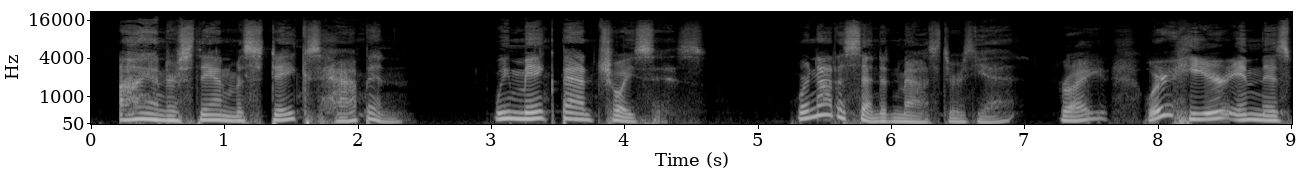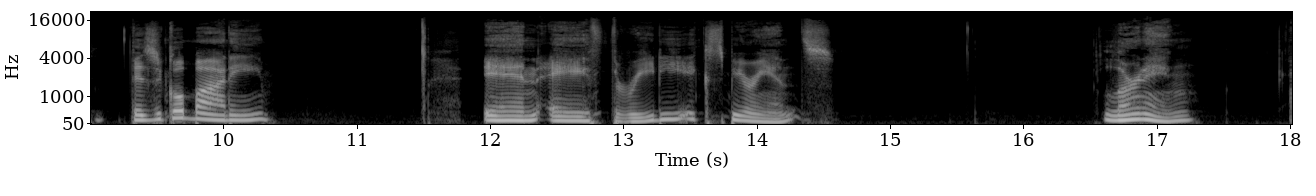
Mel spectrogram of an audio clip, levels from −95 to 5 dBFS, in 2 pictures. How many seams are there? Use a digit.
1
